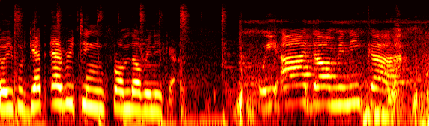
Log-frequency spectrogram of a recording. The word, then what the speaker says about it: Dominica: nature you know you could get everything from dominica we are dominica we call it dominican nature nature yeah we love dominica and i hope you love it as well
